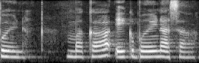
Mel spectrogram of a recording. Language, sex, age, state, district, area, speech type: Goan Konkani, female, 30-45, Goa, Tiswadi, rural, spontaneous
